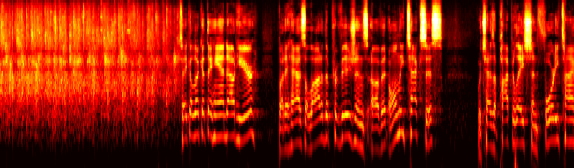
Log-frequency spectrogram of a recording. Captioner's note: applause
